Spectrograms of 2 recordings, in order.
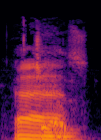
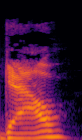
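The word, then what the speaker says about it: gaol: Jails. And he said, old Melbourne gal.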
